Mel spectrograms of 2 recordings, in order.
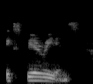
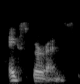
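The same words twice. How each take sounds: First: The word is said in full, every syllable. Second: The word is shortened, with a syllable dropped. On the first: The speaker calls it right. "instead of just experience" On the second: The speaker calls it wrong. "she tend to shorten the word by saying experience"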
